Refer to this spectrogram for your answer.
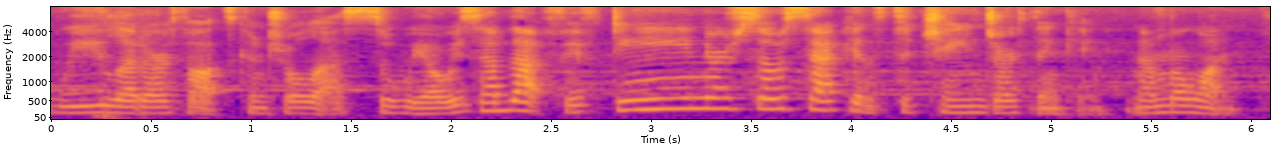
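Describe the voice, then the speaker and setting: With a slight Albertan accent, a woman talks at a moderate pace and a medium pitch. Her voice makes very wide pitch swings over noticeable background noise. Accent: Albertan Canadian, slight. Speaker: tarot reader. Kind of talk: live ritual and tarot stream. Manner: animated.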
